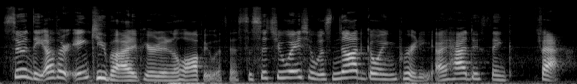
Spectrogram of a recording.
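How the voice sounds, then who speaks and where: A woman hosts a let's play, reading the game's story text aloud and tossing in jokey, casual asides over game music. Her voice is slightly high, expressive, fairly quick and fairly bright.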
